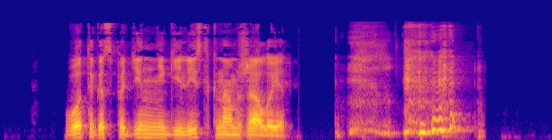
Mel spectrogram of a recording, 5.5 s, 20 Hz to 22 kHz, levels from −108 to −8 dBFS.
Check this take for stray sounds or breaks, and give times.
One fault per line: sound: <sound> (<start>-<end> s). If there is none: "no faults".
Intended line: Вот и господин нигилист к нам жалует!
sound: laugh (3.3-4.9 s)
